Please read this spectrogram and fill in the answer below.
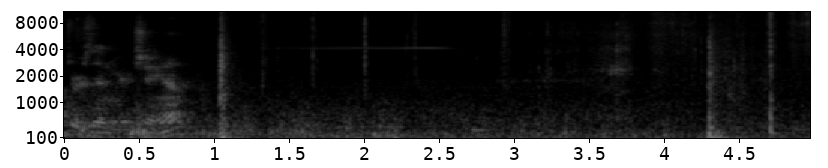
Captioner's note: tapping, dragging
